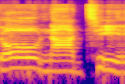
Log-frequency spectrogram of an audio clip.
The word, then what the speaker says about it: Donati: donti there we go I was pronouncing it as the dant here we go Sergio's helping me Donati there we go Tony Donati the dick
